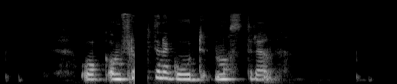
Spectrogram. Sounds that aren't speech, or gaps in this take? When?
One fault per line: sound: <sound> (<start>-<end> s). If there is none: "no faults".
sound: dropout (1.3-1.5 s)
